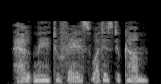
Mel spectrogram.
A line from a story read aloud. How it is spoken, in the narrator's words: he murmured through lips that wouldn't cooperate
